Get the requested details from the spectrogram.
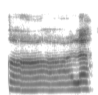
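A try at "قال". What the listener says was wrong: Better, okay, but it has to be different to this kaf here. If you were to read this, how would you read this kaf? You'd read it as ka, is that correct?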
